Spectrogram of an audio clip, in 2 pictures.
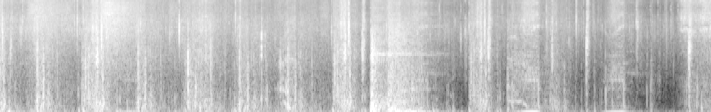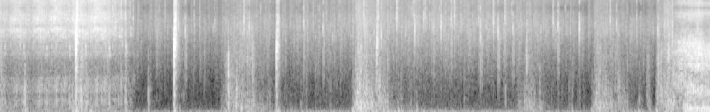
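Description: Fire crackles.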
